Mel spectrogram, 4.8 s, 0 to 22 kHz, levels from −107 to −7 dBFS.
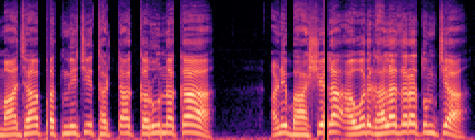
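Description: Short holes interrupt the speech at 0.47 to 0.49 s, just before "थट्टा करू नका", at 1.59 s after "थट्टा करू", where the briefer gap is heard as a tick or dip, and at 3.22 to 3.26 s. Each is a block of digital silence: the output buffer went unfilled, fitting 1024- and 2048-sample buffers, so the signal drops out and back without any fade.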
